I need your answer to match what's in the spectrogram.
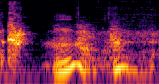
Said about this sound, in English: Oh. Yeah. Very ferocious barks. I mean, I'd be intimidated. Yeah, that's its growl, but it's very like almost wet sounding, which I hate saying, but it's just very drooly, like very moist bark.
